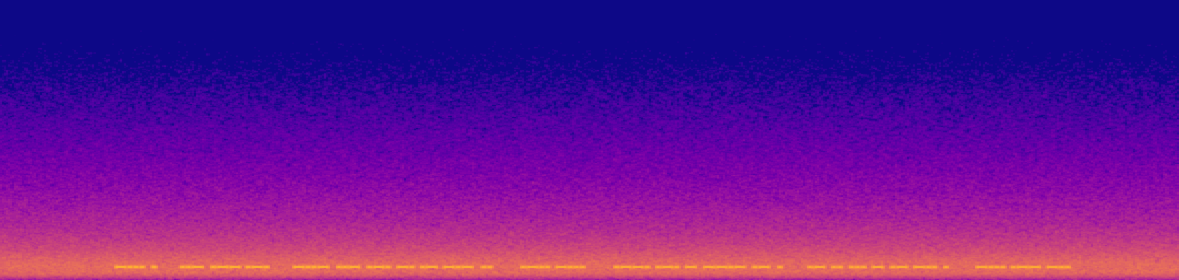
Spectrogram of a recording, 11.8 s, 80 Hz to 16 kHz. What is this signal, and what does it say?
Morse code (Persian alphabet), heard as a keyed tone, hand-sent with a paddle, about 40 wpm, 840 Hz, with radio static and a narrow filter. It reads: به طور خطرناکی لب پرتگاه ایستاده بود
